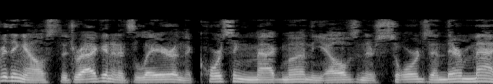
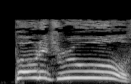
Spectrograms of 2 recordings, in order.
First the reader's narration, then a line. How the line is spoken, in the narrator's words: somebody shouts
